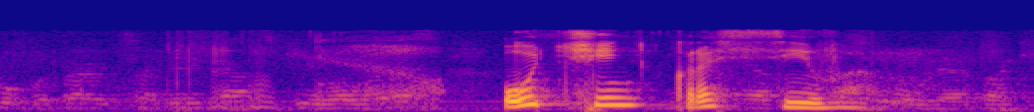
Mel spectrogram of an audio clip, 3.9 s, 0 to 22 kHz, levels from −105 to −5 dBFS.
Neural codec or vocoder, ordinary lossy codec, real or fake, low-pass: none; none; real; 7.2 kHz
